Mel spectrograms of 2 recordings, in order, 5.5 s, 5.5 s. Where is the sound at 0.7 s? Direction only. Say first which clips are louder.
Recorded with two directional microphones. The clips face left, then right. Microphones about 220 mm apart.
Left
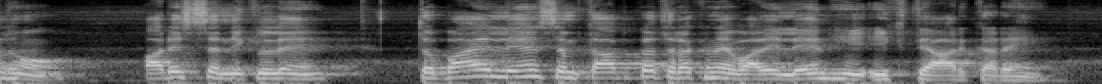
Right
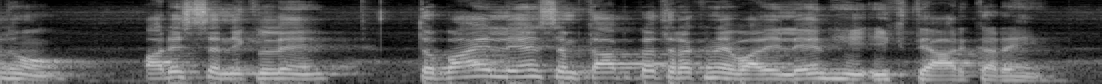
Left 4 dB; 45° left (ahead or behind).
